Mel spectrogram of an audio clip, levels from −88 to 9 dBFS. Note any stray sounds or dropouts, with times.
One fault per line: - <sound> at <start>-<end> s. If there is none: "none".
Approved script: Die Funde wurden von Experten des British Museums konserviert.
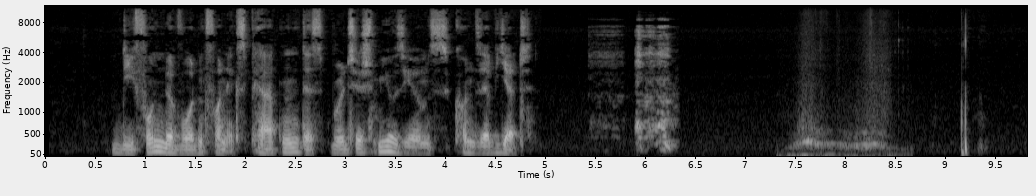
- cough at 5.4-6.4 s
- whoosh at 7.3-8.7 s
